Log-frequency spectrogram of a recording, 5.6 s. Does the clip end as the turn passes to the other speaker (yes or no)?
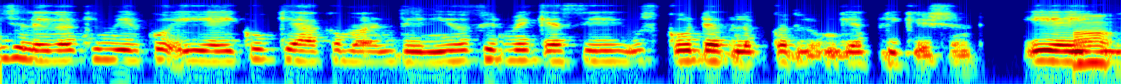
yes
